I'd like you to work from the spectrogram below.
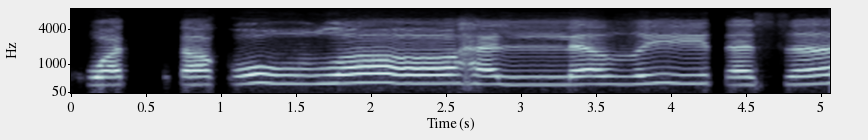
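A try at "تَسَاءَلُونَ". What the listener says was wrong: Itu alif loh, enggak perlu ke ain ya. Alun. Tasa'alun. Coba lagi.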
